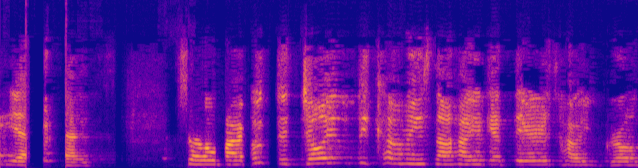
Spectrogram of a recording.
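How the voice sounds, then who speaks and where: A woman talks at a moderate pace with ordinary pitch variation. The sound is dry and close, with no echo. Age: 30s. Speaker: life coach and author. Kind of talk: interview. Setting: live video stream.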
